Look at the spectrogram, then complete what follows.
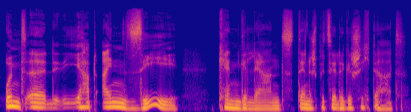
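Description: A male host steers the chat with short prompts and follow-up questions. His voice is low, dark and husky, recorded dry and close. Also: a little slow, dry recording. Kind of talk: radio-style interview.

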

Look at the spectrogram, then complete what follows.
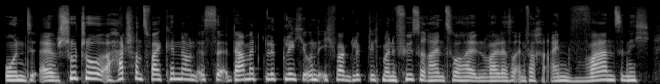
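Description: A woman's voice: medium pitch, a little fast, a little mellow, dry recording, clean studio sound. A woman working as a travel reporter, telling travel stories in a chatty, rambling way with fillers. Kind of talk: casual storytelling conversation.

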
